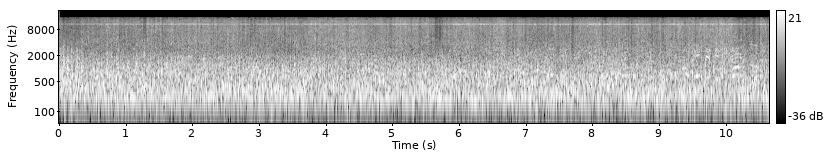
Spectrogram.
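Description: A loud, steady engine drone with voices under it.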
